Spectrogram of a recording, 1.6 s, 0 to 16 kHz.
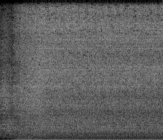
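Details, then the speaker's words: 1990 Mazda Miata after top-end rebuild, air flow meter disconnected, no cooling system yet: engine catches after cranking and runs at a rough, unsteady idle; owner says the air fuel meter stops it running beyond a second. "i know the air fuel meter prevents it from running for more than a second"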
